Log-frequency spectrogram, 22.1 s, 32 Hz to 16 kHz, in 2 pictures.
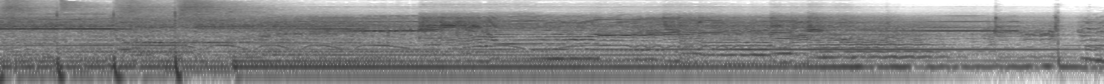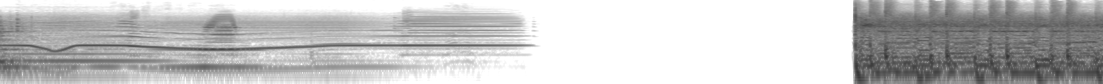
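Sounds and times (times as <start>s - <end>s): distorted electric guitar rock: 0.0s - 16.3s, 19.6s - 22.0s.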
